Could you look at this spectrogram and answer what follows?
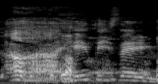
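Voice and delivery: loud, slow pained groan; sour candy grimace. Real, not acted. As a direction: drag it out in disgust.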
